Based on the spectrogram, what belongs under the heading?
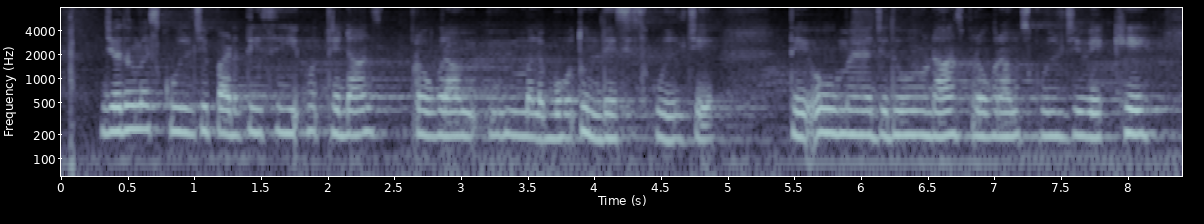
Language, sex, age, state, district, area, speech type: Punjabi, female, 18-30, Punjab, Fazilka, rural, spontaneous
